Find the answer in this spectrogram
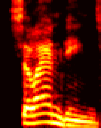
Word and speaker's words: celandines: Celandines, I think is how you pronounce that word, celandines.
